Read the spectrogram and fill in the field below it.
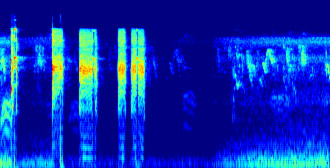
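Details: Black francolin giving a loud, harsh, grating call of five rasping notes in uneven rhythm, followed by silence and then faint twittering of small birds with a low background hum.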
